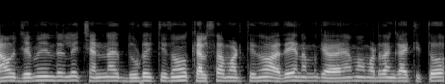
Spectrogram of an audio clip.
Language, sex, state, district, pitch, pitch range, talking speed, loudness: Kannada, male, Karnataka, Chamarajanagar, 170 Hz, 160-175 Hz, 160 wpm, -18 LUFS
